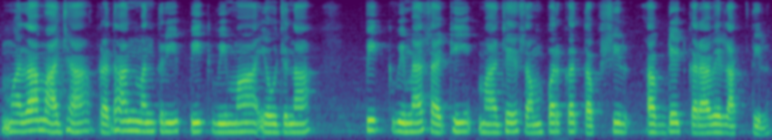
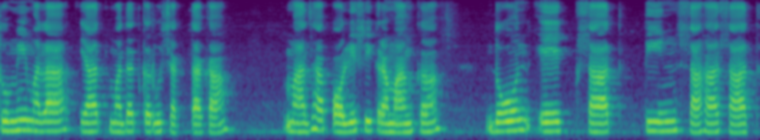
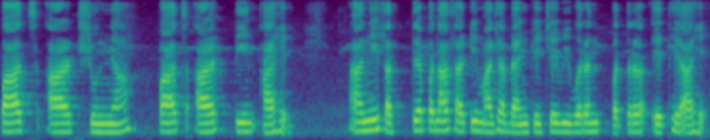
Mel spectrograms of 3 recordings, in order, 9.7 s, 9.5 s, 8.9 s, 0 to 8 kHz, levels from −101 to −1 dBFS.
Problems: none marked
